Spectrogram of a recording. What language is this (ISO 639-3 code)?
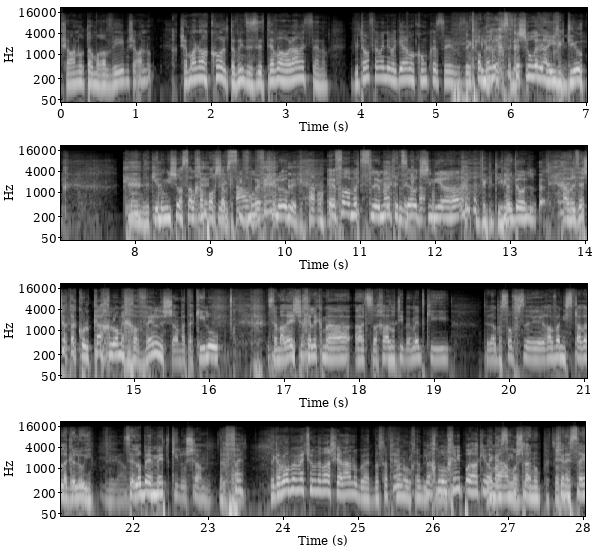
heb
